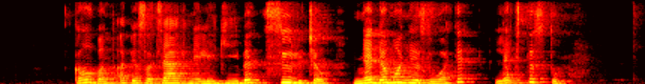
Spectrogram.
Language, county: Lithuanian, Tauragė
